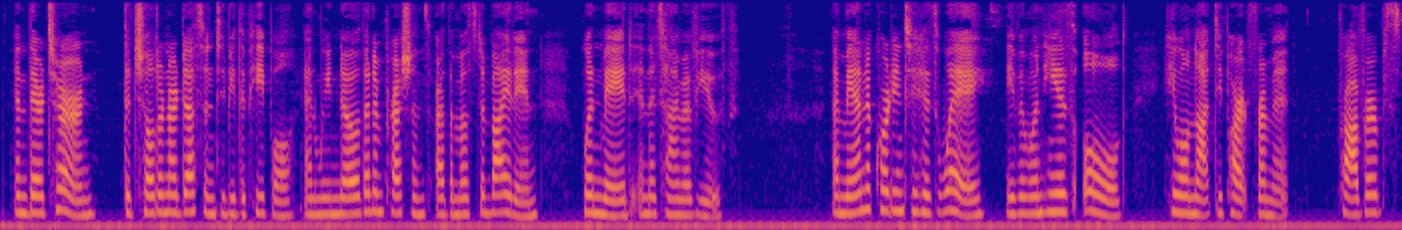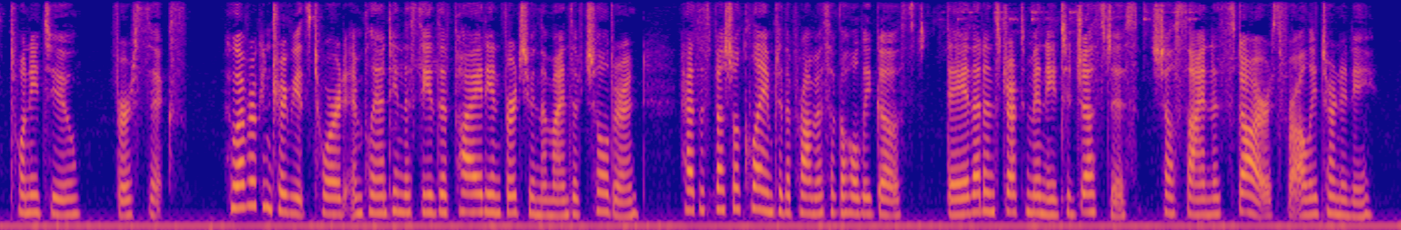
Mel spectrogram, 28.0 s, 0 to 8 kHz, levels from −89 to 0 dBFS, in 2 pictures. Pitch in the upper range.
Yes: high, 220 Hz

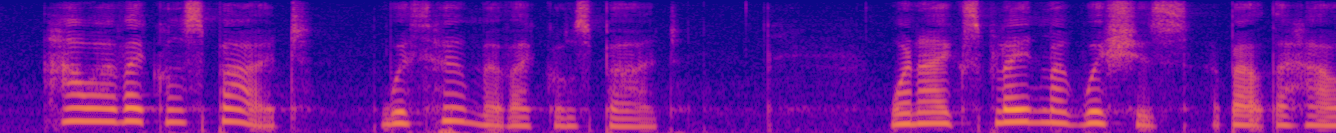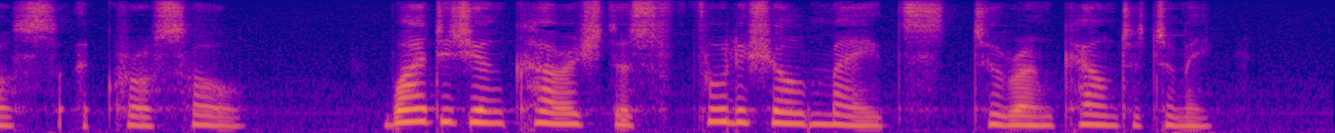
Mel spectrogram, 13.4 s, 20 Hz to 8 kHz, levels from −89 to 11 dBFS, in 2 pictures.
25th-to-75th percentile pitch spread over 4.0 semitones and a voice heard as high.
Yes: wide, 5.4 semitones; high, 230 Hz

